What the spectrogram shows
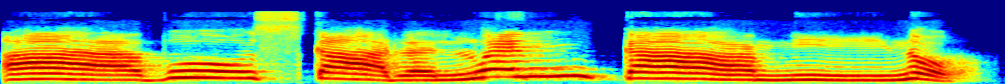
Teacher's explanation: it is the drop of the S in between vowels. That also happens in some places in Colombian Spanish.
